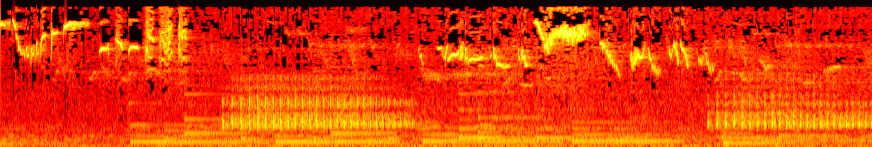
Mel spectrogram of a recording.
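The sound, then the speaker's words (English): A dawn chorus at sunrise: blue tits, goldfinches, crows, magpies, pigeons and other wild songbirds chirp and trill at once in a busy, overlapping chorus of high, quick calls, with steady low sustained tones humming underneath throughout. “Punctuated by the occasional drumming of a woodpecker or even honking of a wild goose, blue tits, goldfinches, crows, magpies, pigeons, and countless other birds I can't begin to identify, sing their hearts out”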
